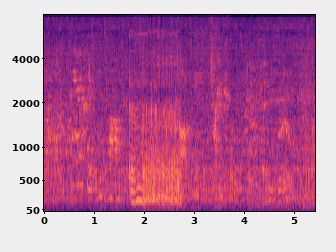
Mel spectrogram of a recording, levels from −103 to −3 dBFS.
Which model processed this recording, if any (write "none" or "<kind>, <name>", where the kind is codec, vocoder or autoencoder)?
vocoder, HiFi-GAN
